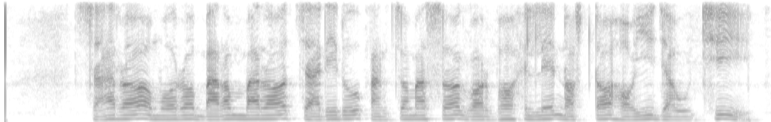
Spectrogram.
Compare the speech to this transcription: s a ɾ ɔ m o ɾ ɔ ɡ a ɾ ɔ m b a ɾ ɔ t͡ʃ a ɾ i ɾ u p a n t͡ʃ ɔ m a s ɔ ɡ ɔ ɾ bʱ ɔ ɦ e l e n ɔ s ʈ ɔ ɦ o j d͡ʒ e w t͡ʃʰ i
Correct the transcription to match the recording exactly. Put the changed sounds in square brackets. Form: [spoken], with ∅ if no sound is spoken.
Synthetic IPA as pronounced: s a ɾ ɔ m o ɾ ɔ [b] a ɾ ɔ m b a ɾ ɔ t͡ʃ a ɾ i ɾ u p a n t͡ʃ ɔ m a s ɔ ɡ ɔ ɾ bʱ ɔ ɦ e l e n ɔ s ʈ ɔ ɦ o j d͡ʒ [a] w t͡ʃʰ i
